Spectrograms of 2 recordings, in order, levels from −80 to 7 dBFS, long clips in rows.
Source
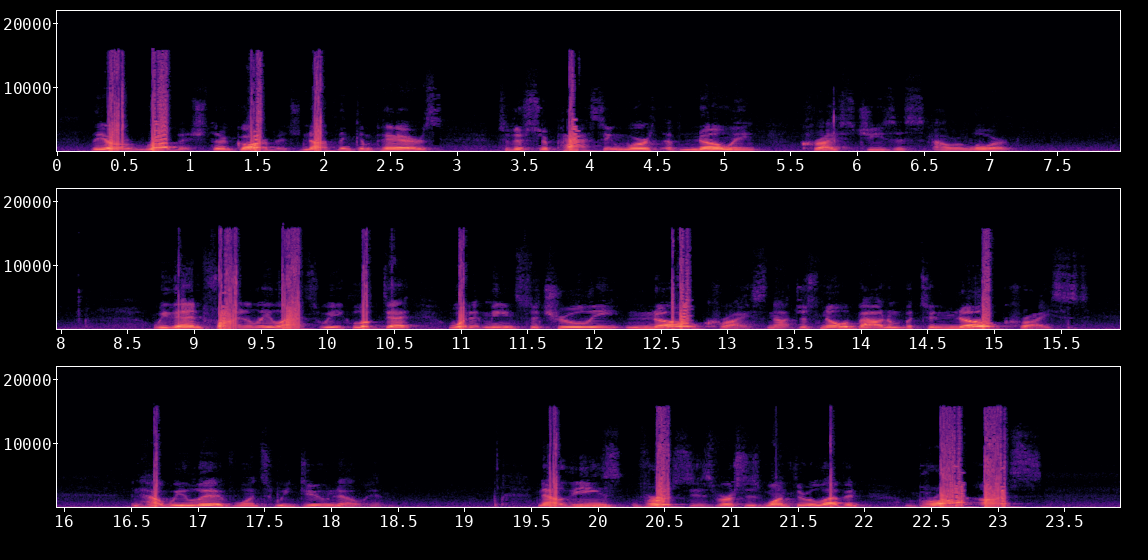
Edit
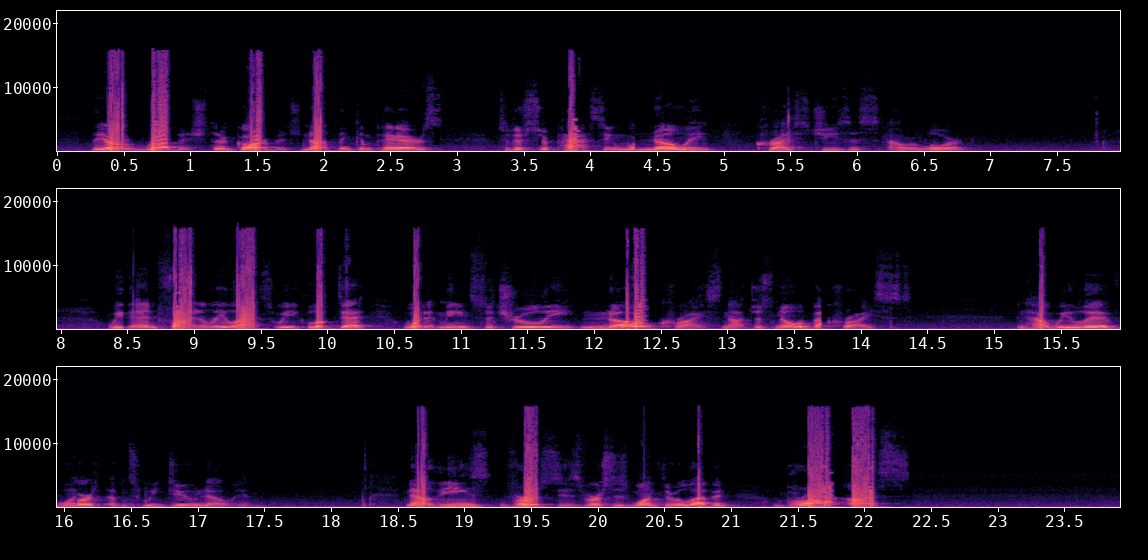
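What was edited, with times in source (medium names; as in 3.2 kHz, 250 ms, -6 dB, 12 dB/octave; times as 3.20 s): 4.33–4.67 s: move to 17.43 s
8.81–9.16 s: fade in, from -18 dB
14.04–15.03 s: delete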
